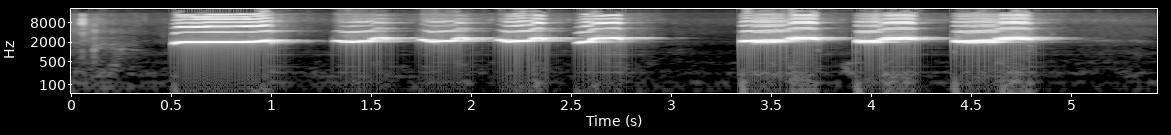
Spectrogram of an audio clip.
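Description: A pre-Hispanic Mexican clay whistle with a long air duct plays a series of eight clean, piercing notes, each held briefly with slight pitch bends, in two groups separated by a short pause.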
